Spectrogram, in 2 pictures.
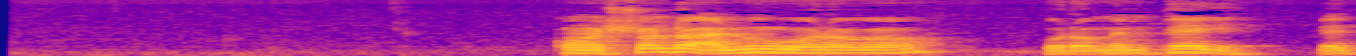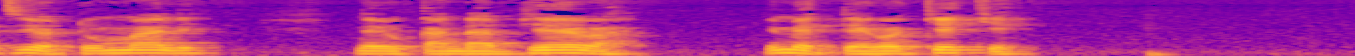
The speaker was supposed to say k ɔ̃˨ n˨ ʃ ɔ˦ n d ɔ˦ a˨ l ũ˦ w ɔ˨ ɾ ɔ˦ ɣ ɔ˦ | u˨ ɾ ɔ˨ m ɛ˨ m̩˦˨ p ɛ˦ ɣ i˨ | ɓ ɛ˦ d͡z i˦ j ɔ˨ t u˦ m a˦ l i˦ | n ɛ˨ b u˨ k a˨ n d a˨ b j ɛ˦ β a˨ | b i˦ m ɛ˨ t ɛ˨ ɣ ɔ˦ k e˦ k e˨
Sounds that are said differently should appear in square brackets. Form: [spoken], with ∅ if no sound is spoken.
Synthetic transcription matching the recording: k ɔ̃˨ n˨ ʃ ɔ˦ n d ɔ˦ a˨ l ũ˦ w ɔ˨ ɾ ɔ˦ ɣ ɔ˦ | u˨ ɾ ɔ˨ m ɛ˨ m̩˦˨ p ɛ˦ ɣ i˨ | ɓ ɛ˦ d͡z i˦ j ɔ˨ t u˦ m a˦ l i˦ | n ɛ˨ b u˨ k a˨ n d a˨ b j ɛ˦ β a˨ | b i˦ m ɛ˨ t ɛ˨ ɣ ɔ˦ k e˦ k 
